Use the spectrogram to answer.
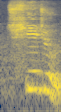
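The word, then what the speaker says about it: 秋菊: 그리고 이제 중국 5세대 영화의 그 귀주 이야기라고 있는데 귀주 이야기. 그러니까 귀주 이야기에 보면 이게 잘못된 발음인데 취주 이야기입니다.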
